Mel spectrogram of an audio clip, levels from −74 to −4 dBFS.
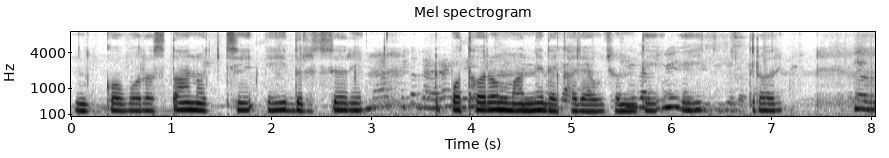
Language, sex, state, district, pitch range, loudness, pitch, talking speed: Odia, female, Odisha, Sambalpur, 190-215 Hz, -15 LUFS, 205 Hz, 75 wpm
